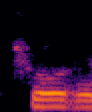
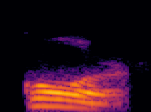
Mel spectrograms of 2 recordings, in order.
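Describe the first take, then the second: First: The word begins with a 'ch' sound. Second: The word begins with a 'k' sound. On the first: The speaker calls it wrong. "It is not chore" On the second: The speaker calls it right. "The H is silent"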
